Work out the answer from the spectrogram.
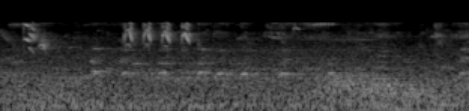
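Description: Small birds chirping in short runs of quick, falling notes, a few times, over a steady low background rumble.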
